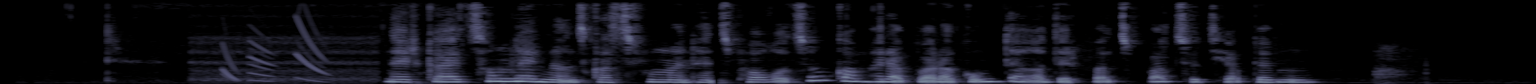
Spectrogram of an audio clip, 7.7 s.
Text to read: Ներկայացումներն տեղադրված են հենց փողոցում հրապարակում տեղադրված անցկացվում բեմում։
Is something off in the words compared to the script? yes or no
yes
